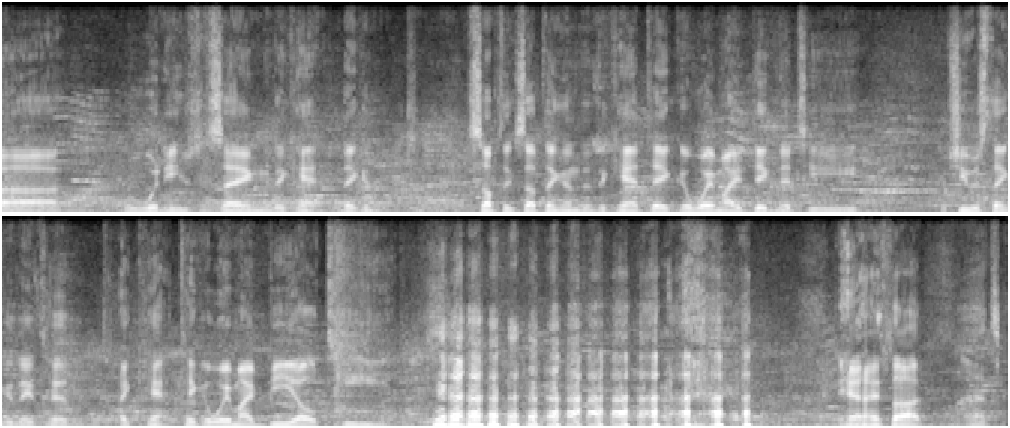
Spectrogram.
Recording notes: Recorded at Murphy's Pub on 45th in Wallingford!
